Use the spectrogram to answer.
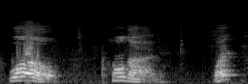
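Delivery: loud startled whoa; jolted, stop-right-there shout; shocked. Retold or imitated. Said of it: "I'm like".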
